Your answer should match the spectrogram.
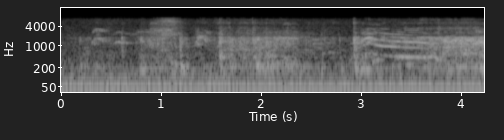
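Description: Sitcom studio audience reacting to an on-screen kiss: a swell of crowd noise builds from about halfway in, with high whoops and squealing cries sliding down in pitch near the end.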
